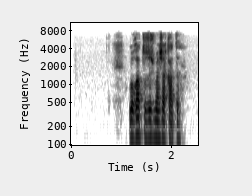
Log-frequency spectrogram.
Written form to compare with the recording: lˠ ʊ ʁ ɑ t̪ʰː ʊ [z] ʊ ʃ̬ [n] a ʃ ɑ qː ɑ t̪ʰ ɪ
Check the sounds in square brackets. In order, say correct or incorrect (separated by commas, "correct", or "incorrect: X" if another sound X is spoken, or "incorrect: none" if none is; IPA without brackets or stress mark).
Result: correct, incorrect: m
